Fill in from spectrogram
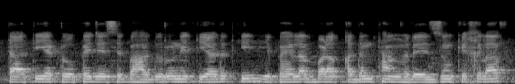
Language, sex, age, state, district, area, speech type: Urdu, male, 18-30, Uttar Pradesh, Balrampur, rural, spontaneous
